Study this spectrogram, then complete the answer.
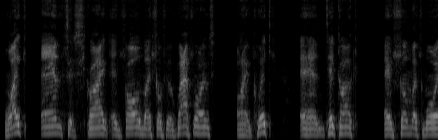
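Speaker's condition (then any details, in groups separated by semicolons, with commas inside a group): Cerebral palsy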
